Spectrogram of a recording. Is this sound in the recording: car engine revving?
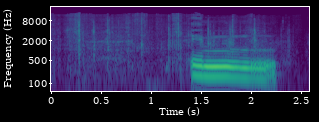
no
